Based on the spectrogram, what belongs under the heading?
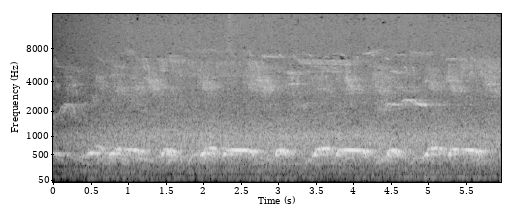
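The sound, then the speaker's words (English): A Eurasian collared dove repeats its soft three-note cooing call in a steady rhythm while small birds chirp faintly in the background. “The call sounds a little bit like a cuckoo and is a three-note woohoo.”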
